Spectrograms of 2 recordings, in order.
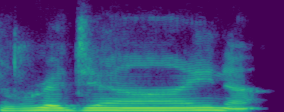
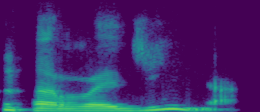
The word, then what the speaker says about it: Regina: me vagina with Regina it's Regina why why would you PR who would voluntarily pronounce that name like that Regina Regina you gotta roll your RS Regina Regina that's a very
